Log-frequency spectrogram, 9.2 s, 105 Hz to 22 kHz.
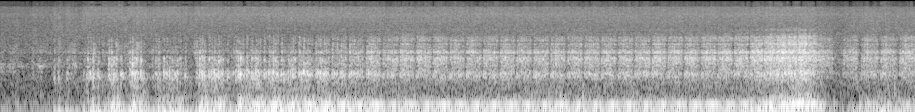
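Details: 2005 Duramax LLY diesel truck, cold start after long sitting on weak batteries: rough idle clatter with a heavy uneven low knock; cause unknown, compression test later suggests the engine needs replacing.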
